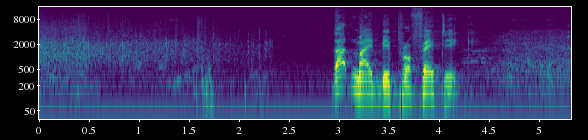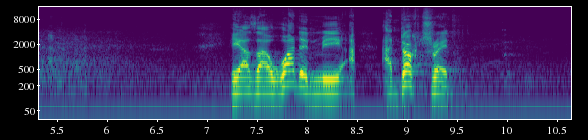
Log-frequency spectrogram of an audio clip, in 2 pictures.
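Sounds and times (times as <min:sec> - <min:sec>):
church congregation applauding to welcome a bishop: 0:00.0 - 0:02.4
speech: 0:03.0 - 0:04.3, 0:07.2 - 0:09.6
laughter: 0:04.5 - 0:06.5.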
